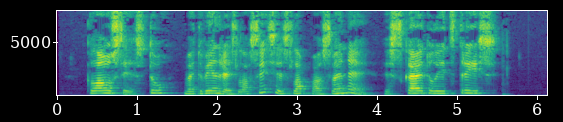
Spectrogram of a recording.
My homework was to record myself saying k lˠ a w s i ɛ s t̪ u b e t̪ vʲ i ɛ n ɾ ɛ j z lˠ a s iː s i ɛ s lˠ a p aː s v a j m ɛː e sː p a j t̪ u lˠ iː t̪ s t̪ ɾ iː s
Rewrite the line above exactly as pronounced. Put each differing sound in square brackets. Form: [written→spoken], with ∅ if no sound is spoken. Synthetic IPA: k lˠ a w s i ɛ s t̪ u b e t̪ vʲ i ɛ n ɾ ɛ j z lˠ a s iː s i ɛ s lˠ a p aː s v a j [m→n] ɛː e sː [p→k] a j t̪ u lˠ iː t̪ s t̪ ɾ iː s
